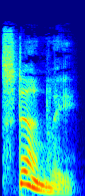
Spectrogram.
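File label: "sternly", British English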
